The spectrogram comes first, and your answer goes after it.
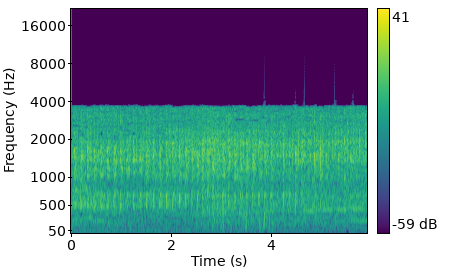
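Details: Toyota RAV4 with 1AZ engine needing replacement: steady idle with a sharp, fairly regular tapping around four per second riding over it; a deep internal engine knock.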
